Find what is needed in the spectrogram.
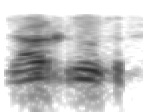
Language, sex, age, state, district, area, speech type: Kannada, male, 45-60, Karnataka, Belgaum, rural, conversation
